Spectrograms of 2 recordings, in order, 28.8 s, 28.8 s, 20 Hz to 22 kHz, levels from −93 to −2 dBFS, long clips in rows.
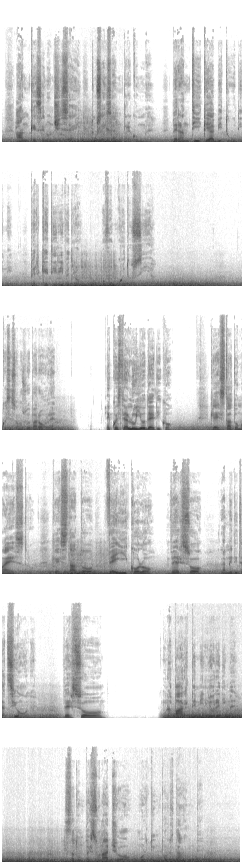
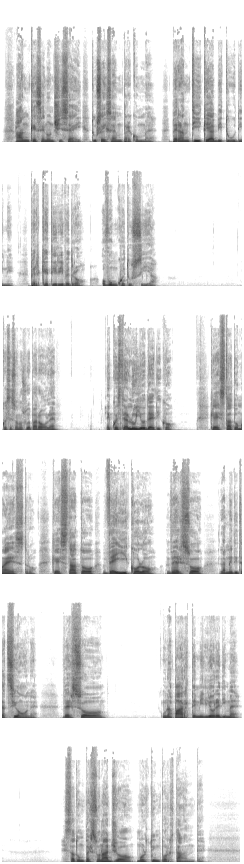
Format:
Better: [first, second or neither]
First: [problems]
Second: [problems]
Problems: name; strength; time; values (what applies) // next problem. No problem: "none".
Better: second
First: wind noise on the microphone; heavy; until 11 s, from 13 to 20 s and from 23 s on; 2 dB below the speech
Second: none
